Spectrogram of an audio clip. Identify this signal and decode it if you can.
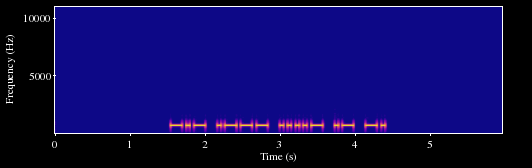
Morse code, heard as a keyed tone, about 23 wpm, 700 Hz. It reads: KJ4AN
